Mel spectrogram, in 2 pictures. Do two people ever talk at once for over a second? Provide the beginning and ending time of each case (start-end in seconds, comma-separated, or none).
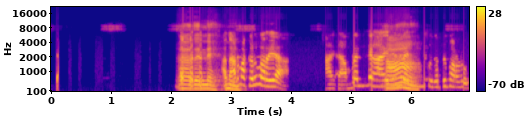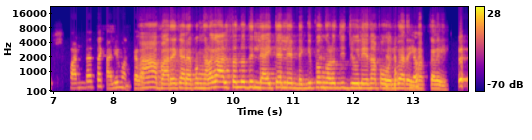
none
